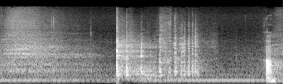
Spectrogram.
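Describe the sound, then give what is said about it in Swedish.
A stemmed glass that looks like a schnapps glass is set down with a sharp clink, followed by a flurry of small knocks and scrapes as it is handled, then one more bright, ringing tap, over a low steady hum. “Glas på foten här. Ser ut som ett snapsglas.”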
